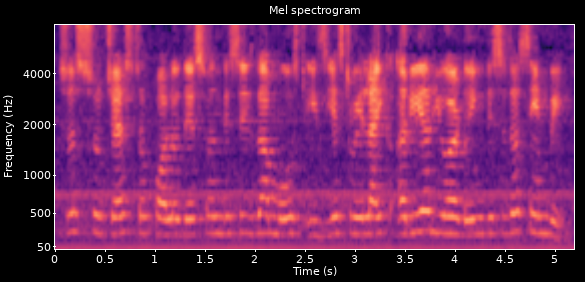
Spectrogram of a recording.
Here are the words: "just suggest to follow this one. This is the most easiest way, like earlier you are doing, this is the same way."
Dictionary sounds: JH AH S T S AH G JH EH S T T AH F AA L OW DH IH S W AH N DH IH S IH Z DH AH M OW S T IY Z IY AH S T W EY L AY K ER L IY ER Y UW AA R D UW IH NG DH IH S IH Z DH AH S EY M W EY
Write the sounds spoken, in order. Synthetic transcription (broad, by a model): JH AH S T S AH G JH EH S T T AH F AA L OW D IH S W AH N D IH S IH Z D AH M OW S T IY Z IY AH S T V EY L AY K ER IY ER Y UW AA R D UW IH NG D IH S IH Z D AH S EY M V EY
